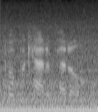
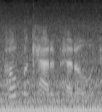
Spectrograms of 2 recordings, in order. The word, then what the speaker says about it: Popocatépetl: Searching for how to pronounce Popocatépetl. Popocatépetl is a Nahuatl word that means smoky mountain. It is pronounced as Popocatépetl in Spanish and Popocatépetl in Nahuatl.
